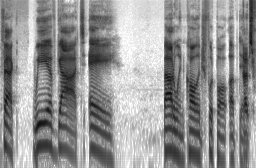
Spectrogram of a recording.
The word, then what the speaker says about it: Bowdoin: Bowdoin.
